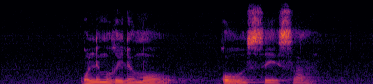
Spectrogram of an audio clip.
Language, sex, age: Northern Sotho, male, 23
